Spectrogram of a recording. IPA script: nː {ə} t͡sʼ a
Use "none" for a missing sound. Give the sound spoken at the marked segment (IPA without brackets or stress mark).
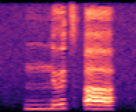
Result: ʏ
